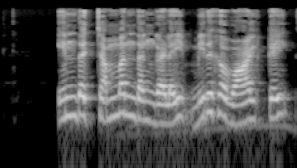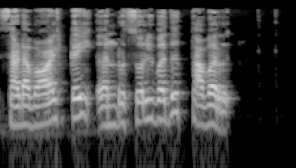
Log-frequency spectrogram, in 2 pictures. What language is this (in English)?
Tamil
